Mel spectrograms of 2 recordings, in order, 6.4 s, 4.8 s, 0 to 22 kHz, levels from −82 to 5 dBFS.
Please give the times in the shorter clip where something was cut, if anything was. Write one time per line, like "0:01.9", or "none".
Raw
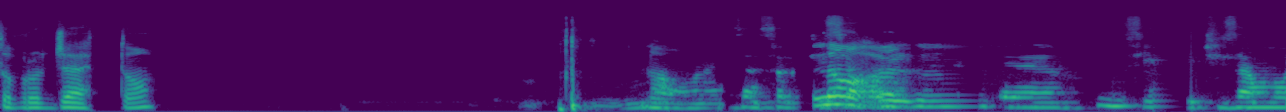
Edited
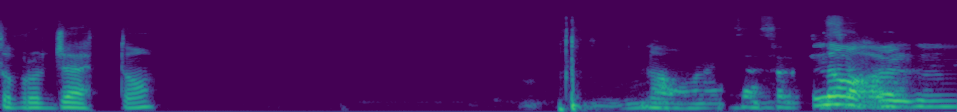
none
